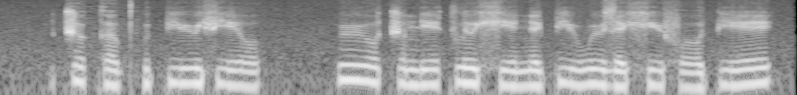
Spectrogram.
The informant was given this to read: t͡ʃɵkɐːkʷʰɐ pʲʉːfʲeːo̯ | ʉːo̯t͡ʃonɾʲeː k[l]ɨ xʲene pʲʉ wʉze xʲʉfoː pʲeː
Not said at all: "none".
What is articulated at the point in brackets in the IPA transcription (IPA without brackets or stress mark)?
l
